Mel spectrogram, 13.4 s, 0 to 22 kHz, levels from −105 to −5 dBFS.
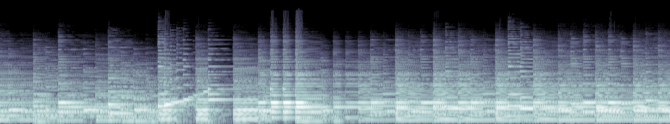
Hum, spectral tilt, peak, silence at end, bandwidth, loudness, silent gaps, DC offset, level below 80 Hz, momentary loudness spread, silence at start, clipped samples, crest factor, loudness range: none; -8 dB/octave; 0 dBFS; 0 s; 7.8 kHz; -15 LUFS; none; under 0.1%; -36 dBFS; 7 LU; 0 s; under 0.1%; 14 dB; 3 LU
